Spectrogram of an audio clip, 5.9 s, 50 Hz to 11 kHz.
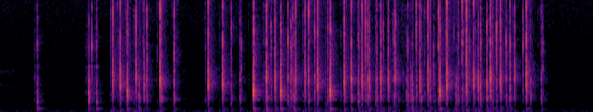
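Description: A Space65 Cybervoyager 65% mechanical keyboard with Holy Panda switches, an aluminum case and ABS keycaps is typed on continuously with the fingertips of both hands. About 27 crisp, bright clacks come in quick, uneven bursts after a lone opening tap, each dying away instantly with almost no ring. The sound is quiet and dry, with little low thump.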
